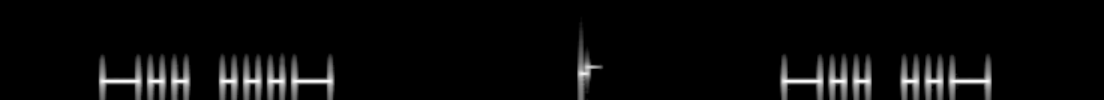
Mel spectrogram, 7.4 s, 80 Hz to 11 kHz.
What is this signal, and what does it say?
Morse code, heard as a keyed tone, about 15 wpm, 700 Hz. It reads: DV DU
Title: All Cut Numbers - 2-Digit 15wpm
